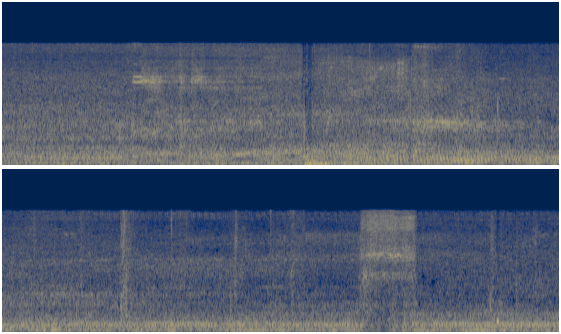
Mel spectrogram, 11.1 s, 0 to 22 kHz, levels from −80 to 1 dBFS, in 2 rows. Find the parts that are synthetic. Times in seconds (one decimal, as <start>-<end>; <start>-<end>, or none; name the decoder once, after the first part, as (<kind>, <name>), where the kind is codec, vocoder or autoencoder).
1.4-2.6 (codec, SNAC)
